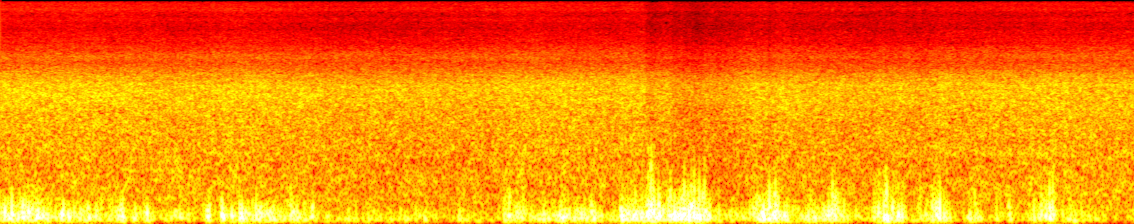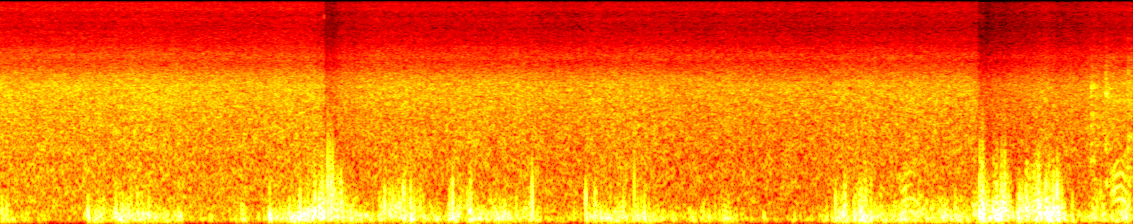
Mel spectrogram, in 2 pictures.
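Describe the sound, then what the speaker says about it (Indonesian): Strong wind gusts through trees outdoors before rain, coming in loud rushing surges that rise and fade every few seconds, with buffeting noise on the microphone. "Gokil anginnya coy. Kayaknya mau hujan deras."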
